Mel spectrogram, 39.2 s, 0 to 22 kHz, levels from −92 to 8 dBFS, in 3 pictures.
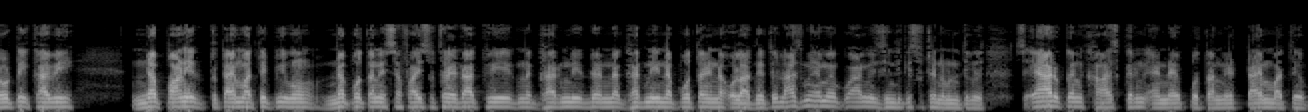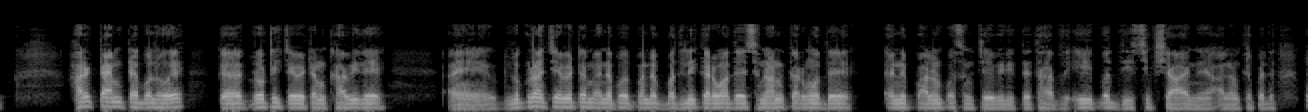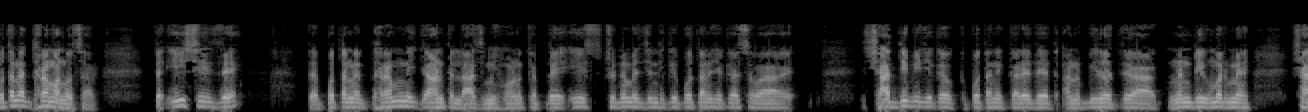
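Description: Throughout the speech, the top end stops at about 9.7 kHz. The sound is dull, with plainly audible warbling and fizz on sibilants. The cause is likely AAC compression, AAC-LC at a bitrate that fits 32 kbps. Too few bits forced a lower cut-off and coarse quantisation.

At 5.39 s there is pre-echo. A short hiss runs for about 17 ms before a sharp onset. The codec spread its quantisation noise across the whole block, so noise meant for the loud attack leaks into the quiet moment before it.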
